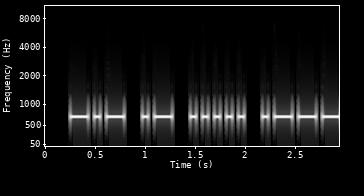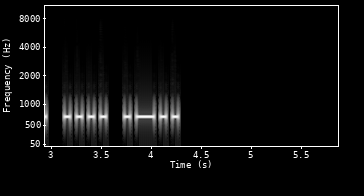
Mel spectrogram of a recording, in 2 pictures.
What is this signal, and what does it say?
Morse code, heard as a keyed tone, about 20 wpm, 700 Hz. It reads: KA5JHL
